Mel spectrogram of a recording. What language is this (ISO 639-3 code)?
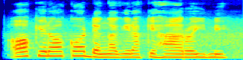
kik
